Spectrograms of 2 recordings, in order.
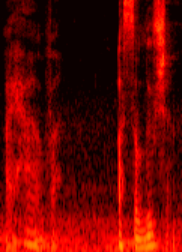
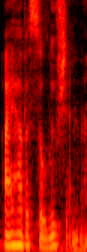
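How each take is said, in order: First: Sly whisper. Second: Said in the usual way. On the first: Pretend. Whispered repetition.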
